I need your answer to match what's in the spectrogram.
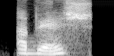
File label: "obeche", Indian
